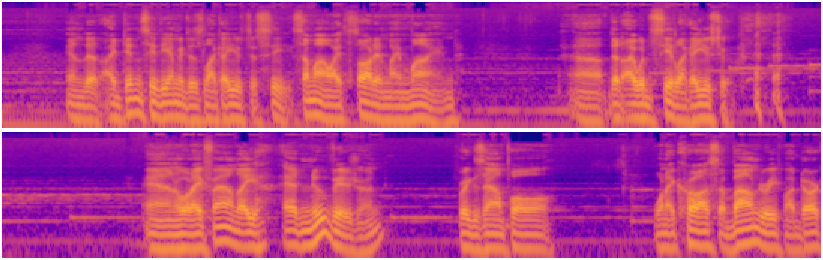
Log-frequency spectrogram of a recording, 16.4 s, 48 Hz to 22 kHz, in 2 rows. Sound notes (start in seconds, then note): 7.2 chuckles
